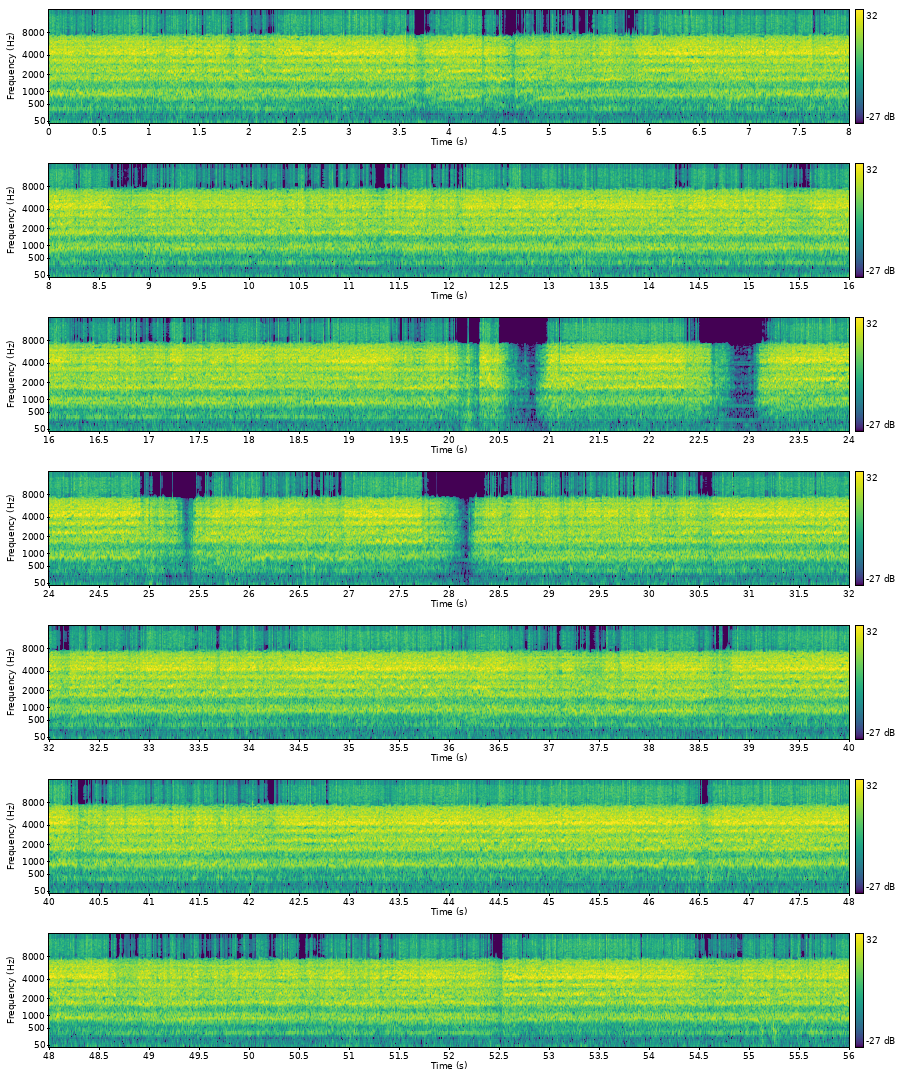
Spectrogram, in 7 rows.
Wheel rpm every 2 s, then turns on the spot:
220, 210, 170, 220, 230, 240, 230, 240, 230, 220, 120, 120, 150, 180, 150, 210, 220, 220, 210, 210, 210, 220, 210, 210, 220, 220, 220, 230.
none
